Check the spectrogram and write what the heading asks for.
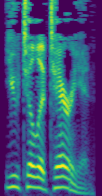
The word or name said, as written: utilitarian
